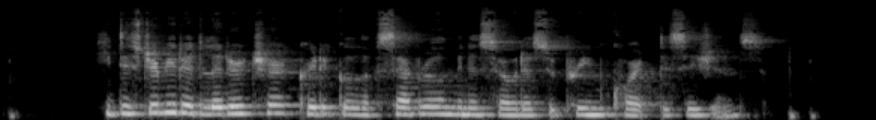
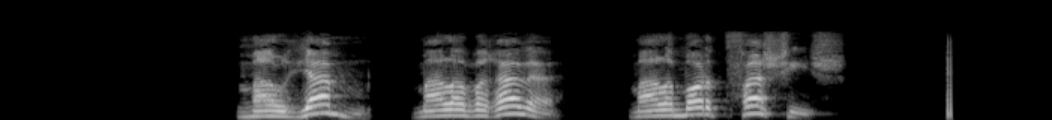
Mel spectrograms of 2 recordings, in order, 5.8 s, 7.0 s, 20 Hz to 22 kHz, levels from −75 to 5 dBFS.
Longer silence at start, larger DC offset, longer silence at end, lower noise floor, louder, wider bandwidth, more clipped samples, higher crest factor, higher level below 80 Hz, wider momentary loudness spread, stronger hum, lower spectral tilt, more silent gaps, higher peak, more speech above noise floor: second, 0.1 s vs 1.6 s; neither; second, 0.55 s vs 1.4 s; second, -73 dBFS vs under -90 dBFS; second, -20 LUFS vs -16 LUFS; first, 15.5 kHz vs 7.6 kHz; neither; about the same, 16 dB vs 18 dB; about the same, -66 dBFS vs -62 dBFS; second, 10 LU vs 20 LU; neither; about the same, -4.5 dB/octave vs -5 dB/octave; second, none vs 2.51-2.74 s, 3.79-4.19 s; about the same, -4 dBFS vs -2 dBFS; second, 53 dB vs over 74 dB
